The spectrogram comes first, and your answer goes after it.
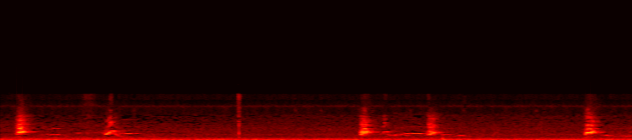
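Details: Three-week-old puppies learning to walk, a few still sleeping; brief high yelps and squeaks come in irregular bursts, some paired, with soft whining trails against a steady low hum.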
